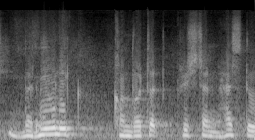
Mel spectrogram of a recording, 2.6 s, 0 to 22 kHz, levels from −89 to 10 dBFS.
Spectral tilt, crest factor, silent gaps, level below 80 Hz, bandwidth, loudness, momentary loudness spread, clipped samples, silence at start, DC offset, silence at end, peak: -8 dB/octave; 10 dB; none; -36 dBFS; 12 kHz; -10 LUFS; 11 LU; 1%; 0 s; 0.8%; 0 s; 0 dBFS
